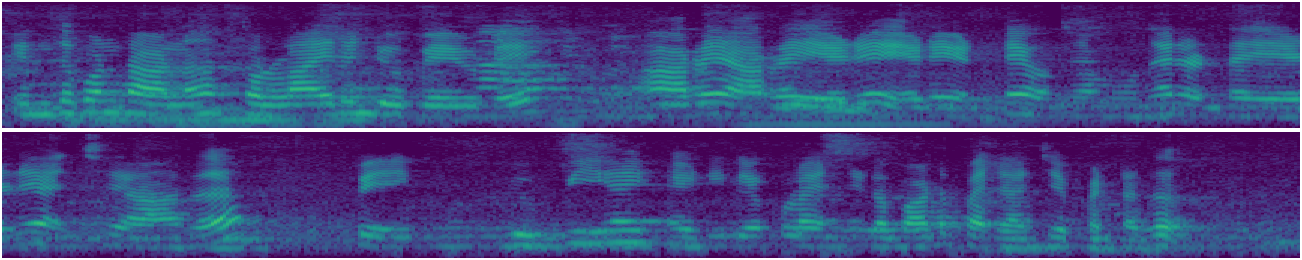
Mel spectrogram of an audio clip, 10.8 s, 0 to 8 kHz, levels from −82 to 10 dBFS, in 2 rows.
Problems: constant background noise, low volume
